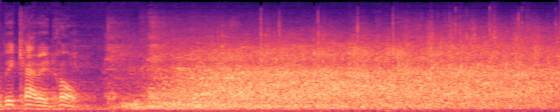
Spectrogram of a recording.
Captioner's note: audience laughs and applauds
